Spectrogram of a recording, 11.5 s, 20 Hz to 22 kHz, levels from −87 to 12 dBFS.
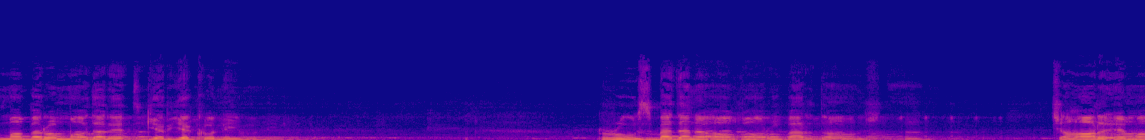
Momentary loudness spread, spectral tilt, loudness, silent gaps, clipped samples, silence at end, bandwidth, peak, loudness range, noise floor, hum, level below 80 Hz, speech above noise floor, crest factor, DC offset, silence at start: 19 LU; -6.5 dB/octave; -30 LUFS; none; under 0.1%; 0 s; 12 kHz; -12 dBFS; 9 LU; -60 dBFS; none; -72 dBFS; 31 dB; 18 dB; under 0.1%; 0 s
